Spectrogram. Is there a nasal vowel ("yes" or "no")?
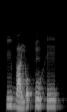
yes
